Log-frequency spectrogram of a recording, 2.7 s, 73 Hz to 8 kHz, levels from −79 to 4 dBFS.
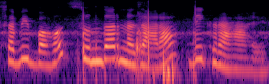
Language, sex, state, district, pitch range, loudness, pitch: Hindi, female, Jharkhand, Jamtara, 210-295 Hz, -21 LUFS, 250 Hz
